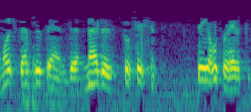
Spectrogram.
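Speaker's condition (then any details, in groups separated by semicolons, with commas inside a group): Stroke affecting throat muscles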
